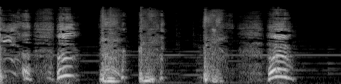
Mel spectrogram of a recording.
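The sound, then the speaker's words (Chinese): Someone choking and coughing after biting into a steamed bun with an unexpected spicy chili filling. About six hoarse, voiced, hacking coughs and throat-clearing bursts come in an irregular rhythm, with short pauses between them. “你这包子怎么里面还搁辣的？呛我直咳嗽”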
